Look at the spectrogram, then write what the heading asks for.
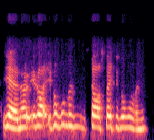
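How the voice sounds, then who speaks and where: A woman hosting a casual podcast chat, agreeable and quick to chime in with short interjections. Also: high-pitched, fairly even intonation, highs cut off, a crowd in the background. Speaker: podcast host.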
